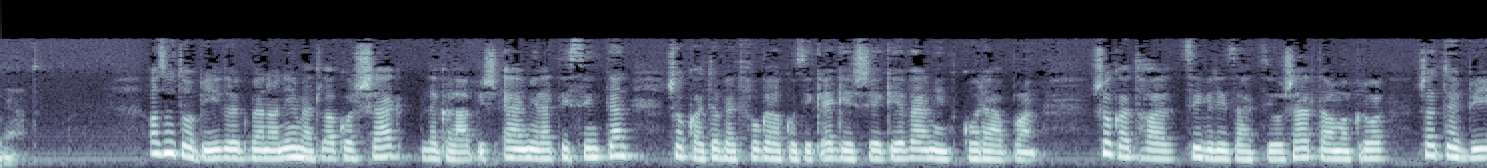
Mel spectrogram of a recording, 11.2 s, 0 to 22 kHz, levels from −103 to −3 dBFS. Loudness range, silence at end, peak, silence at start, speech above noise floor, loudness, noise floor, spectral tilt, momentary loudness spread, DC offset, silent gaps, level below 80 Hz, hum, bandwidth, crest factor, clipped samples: 2 LU; 0 s; -2 dBFS; 0 s; 28 dB; -14 LUFS; -42 dBFS; -7 dB/octave; 7 LU; under 0.1%; none; -54 dBFS; none; 9.6 kHz; 12 dB; under 0.1%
